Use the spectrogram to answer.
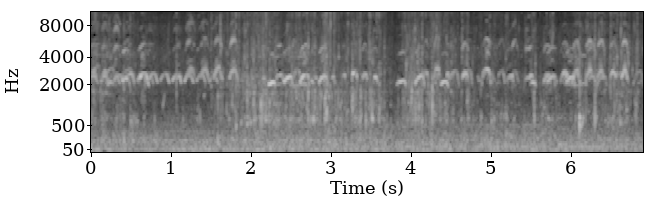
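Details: High, wavering whistled peeps pour from hungry mute swan cygnets as they are fed by hand. The notes come in quick overlapping strings with a few sharper upslurred calls among them.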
